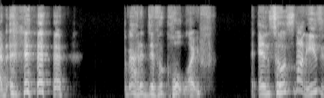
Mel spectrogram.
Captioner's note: laughs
